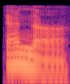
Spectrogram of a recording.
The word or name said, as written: Enna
